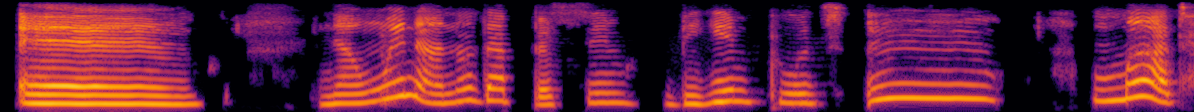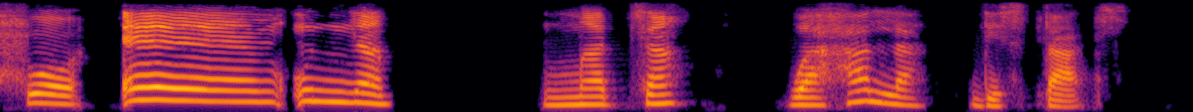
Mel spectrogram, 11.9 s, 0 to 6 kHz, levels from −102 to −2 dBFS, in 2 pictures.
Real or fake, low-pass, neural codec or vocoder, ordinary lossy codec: real; 5.4 kHz; none; none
